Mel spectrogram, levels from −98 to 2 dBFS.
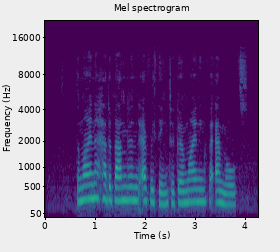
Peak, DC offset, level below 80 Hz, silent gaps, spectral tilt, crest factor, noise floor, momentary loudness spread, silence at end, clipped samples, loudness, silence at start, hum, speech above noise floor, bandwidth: -28 dBFS; under 0.1%; -88 dBFS; none; -6.5 dB/octave; 16 dB; -79 dBFS; 10 LU; 0.25 s; under 0.1%; -44 LUFS; 0.65 s; none; 35 dB; 13 kHz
